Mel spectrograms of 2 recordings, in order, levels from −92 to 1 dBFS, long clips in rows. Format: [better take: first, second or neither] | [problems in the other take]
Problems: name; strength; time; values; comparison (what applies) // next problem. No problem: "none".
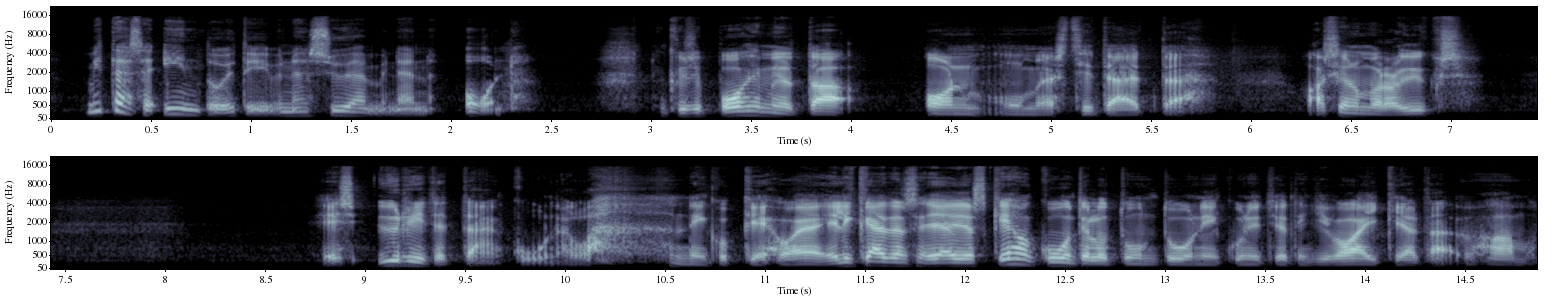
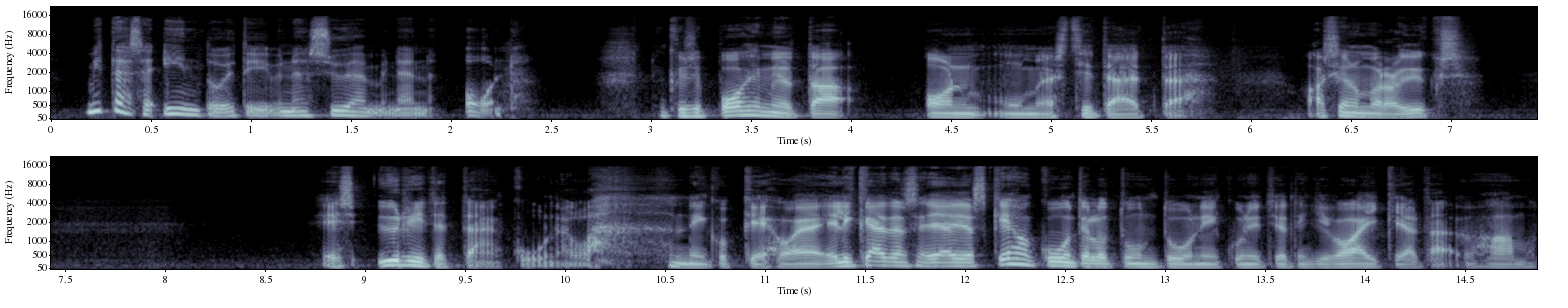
second | thin; very; fading below 400 Hz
